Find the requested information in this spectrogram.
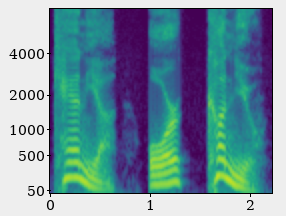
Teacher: Similar to other can you phrases, this often reduces to can ya or kun you. The N connects to the Y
